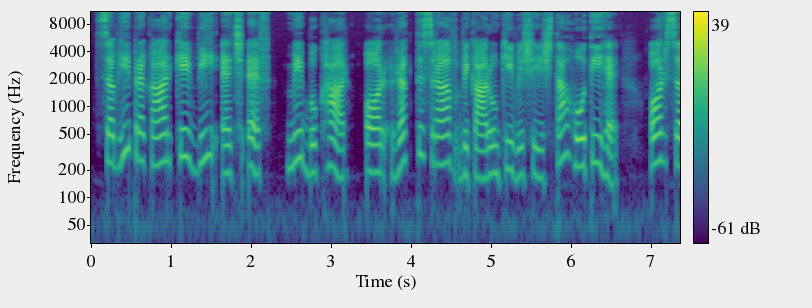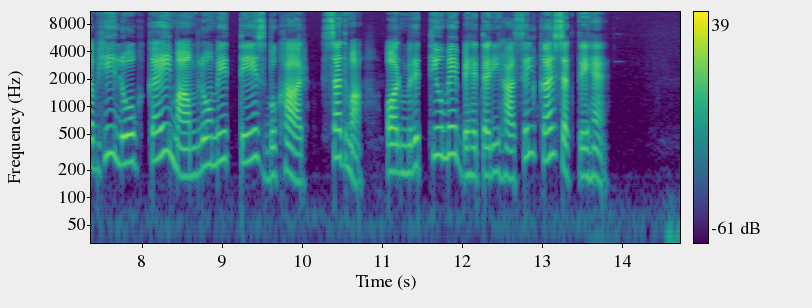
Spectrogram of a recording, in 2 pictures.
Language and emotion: Hindi, neutral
